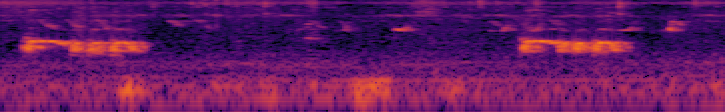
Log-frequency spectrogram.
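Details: Local crossbred zebra dove kept as a master songbird, singing vigorously: two short rolling, trilled coos around mid pitch about two and a half seconds apart, with faint high chirps of other small birds and low thumps between.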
